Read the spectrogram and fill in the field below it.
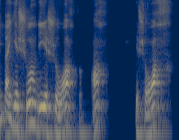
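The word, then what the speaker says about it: ישוע: on dit Yeshua, Yeshua, avec un A sémite, intraduisible en grec. Yeshua. Voilà. Yeshua. Yeshua. C'est vraiment, il faut être un arabe ou un juif pour savoir prononcer parce que ça vient de la gorge.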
